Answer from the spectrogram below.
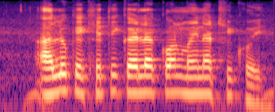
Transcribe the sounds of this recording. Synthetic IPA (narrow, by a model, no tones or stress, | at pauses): a̰lukekʰet̪ikəɾelakɔɳməɦinaʈʰikɦoj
